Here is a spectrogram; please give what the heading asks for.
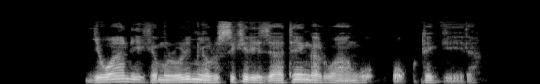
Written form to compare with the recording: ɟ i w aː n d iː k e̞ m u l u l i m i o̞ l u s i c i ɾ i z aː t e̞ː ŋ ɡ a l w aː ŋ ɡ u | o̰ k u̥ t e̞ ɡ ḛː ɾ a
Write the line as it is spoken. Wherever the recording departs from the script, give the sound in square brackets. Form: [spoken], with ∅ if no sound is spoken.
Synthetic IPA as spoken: ɟ i w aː n d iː k e̞ m u l u l i m i o̞ l u s i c i ɾ i z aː t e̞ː ŋ ɡ a l w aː ŋ ɡ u | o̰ k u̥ t e̞ ɡ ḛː ɾ a

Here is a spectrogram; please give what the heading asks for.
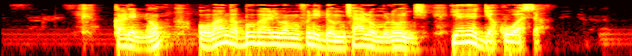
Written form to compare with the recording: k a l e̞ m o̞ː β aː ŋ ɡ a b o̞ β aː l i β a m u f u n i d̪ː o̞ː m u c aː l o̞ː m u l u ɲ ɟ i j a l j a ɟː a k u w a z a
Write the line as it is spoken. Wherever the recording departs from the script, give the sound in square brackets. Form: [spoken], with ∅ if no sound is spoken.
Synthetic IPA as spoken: k a l e̞ [n] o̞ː β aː ŋ ɡ a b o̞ β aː l i β a m u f u n i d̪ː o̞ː m u c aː l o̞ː m u l [uː] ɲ ɟ i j a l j a ɟː a k u w a [s] a

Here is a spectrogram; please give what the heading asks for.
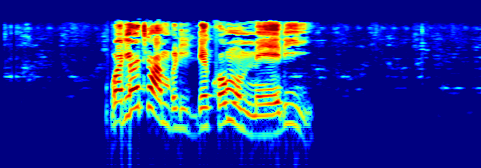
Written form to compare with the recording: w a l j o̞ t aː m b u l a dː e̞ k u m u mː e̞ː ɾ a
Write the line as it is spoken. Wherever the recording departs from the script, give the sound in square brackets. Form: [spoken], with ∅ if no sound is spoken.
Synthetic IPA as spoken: w a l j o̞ t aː m b u l [i] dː e̞ k [o] m u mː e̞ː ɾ [i]

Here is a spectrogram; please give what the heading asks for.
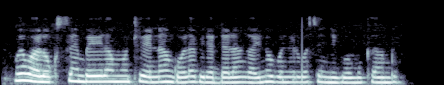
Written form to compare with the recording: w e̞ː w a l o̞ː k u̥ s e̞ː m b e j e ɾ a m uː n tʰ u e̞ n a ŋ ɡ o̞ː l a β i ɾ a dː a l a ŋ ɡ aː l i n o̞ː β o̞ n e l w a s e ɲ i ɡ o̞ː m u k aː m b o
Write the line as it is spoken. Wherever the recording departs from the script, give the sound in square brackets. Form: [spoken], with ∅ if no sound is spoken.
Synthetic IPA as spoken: w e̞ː w a l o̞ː k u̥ s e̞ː m b e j e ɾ a m uː n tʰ u e̞ n a ŋ ɡ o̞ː l a β i ɾ a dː a l a ŋ ɡ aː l i n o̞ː β o̞ n e l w a s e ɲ i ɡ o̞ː m u k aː m b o

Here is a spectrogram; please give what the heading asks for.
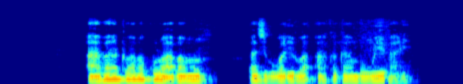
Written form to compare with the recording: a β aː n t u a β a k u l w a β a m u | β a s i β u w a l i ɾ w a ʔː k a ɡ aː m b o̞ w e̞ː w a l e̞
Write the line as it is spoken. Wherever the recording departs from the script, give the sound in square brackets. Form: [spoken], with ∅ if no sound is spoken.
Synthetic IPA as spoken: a β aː n t u a β a k u l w a β a m u | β a [z] i β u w a l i ɾ w a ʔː k a ɡ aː m b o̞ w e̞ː [β] a l e̞

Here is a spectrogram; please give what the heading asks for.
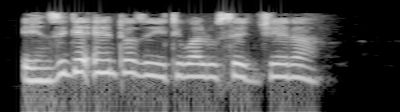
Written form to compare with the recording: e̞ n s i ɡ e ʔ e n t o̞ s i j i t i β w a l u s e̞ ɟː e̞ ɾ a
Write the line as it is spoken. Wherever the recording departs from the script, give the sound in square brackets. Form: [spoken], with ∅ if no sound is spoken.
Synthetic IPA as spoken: e̞ n [z] i ɡ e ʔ e n t o̞ [z] i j i t i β w a l u s e̞ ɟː e̞ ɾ a

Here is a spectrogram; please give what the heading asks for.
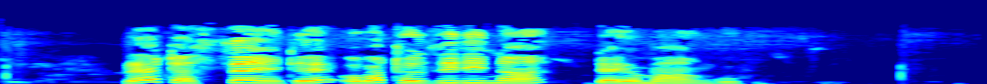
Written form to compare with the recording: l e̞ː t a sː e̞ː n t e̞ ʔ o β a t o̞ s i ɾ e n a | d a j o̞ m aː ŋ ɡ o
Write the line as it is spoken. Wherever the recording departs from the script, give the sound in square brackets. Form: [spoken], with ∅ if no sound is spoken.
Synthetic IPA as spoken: l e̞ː t a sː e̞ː n t e̞ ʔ o β a t o̞ [z] i ɾ [i] n a | d a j o̞ m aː ŋ ɡ [u]

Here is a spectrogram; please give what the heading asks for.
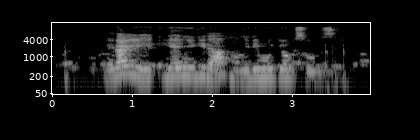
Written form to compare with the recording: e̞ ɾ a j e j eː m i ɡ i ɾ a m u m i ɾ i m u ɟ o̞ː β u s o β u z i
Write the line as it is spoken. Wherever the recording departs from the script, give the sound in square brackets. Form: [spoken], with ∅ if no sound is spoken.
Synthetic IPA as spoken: e̞ ɾ a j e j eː [ɲ] i ɡ i ɾ a m u m i ɾ i m u ɟ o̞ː β u s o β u z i

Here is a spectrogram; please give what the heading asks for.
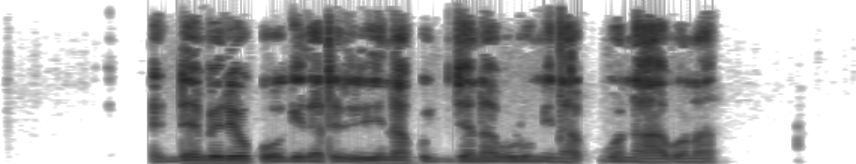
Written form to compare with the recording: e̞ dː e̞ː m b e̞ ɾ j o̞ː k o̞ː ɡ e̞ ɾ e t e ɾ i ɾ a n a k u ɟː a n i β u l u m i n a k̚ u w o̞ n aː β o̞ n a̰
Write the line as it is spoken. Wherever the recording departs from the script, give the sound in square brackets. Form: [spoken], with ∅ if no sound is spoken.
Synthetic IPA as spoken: e̞ dː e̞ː m b e̞ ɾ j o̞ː k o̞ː ɡ e̞ ɾ [a] t e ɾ i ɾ [i] n a k u ɟː a n [a] β u l u m i n a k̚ u [β] o̞ n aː β o̞ n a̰

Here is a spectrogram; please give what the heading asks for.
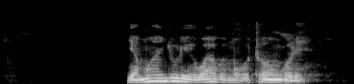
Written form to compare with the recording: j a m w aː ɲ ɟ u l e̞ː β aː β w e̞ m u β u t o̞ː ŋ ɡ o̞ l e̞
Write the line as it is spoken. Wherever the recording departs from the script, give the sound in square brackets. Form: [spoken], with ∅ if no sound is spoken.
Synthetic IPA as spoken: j a m w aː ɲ ɟ u l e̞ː [w] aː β w e̞ m u β u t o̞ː ŋ ɡ o̞ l e̞

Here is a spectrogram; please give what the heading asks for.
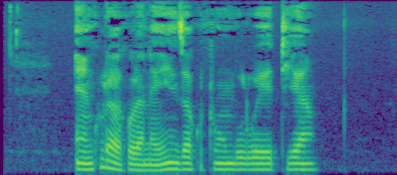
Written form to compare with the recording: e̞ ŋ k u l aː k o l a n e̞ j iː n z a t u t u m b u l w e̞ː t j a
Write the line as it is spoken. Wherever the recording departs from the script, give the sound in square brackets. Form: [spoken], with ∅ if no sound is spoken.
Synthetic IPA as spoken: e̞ ŋ k u l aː k o l a n e̞ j iː n z a [k] u t [uː] m b u l w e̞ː t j a

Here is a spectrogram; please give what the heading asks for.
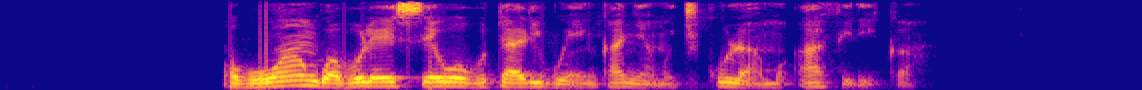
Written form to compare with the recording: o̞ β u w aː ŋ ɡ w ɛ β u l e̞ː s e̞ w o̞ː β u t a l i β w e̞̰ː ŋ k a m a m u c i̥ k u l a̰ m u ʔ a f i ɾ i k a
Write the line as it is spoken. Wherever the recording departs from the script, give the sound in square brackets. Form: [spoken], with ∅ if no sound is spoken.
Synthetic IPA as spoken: o̞ β u w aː ŋ ɡ w [a] β u l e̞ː s e̞ w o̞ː β u t a l i β w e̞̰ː ŋ k a [ɲ] a m u c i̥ k u l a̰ m u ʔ a f i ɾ i k a

